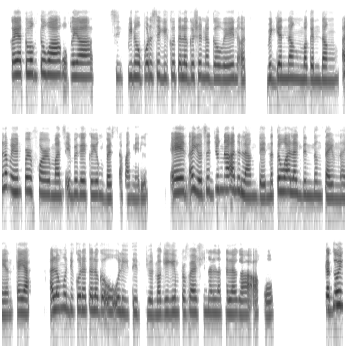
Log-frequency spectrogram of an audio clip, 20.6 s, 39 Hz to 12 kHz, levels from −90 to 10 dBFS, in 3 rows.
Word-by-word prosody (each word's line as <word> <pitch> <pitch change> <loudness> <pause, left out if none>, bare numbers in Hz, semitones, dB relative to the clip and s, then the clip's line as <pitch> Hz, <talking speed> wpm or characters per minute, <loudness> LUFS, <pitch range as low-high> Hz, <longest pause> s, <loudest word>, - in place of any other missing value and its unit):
Kaya 295 +1 +7
tuwang 300 -1 +2
tuwa 290 -1 +6
ako, 285 -3 -7
kaya 265 0 +3 0.3
si 255 -2 -18
pinupursige 260 0 -3
ko 270 0 -7
talaga 255 -1 -1
siya 270 +1 -4
na 250 - -4
gawin 235 0 -2
at 220 - -3 0.4
bigyan 240 +1 +1
ng 240 -1 -2
magandang, 225 -1 -2
alam 360 +1 +2
mo - - +1
'yon, 275 0 +1
performance, 245 -5 0
ibigay 240 0 -1
ko 235 - -5
'yong 230 -2 -4
best 205 0 -2
sa - - -10
kanila 195 +1 -8 0.5
and 270 -1 +8
ayun 255 -6 +4
sadyang 290 +3 -5
naano 305 -1 +5
lang 220 -3 0
din, 210 -1 -3
natuwa 280 +4 +3
lang 255 -3 +1
din 230 -1 -4
no'ng 225 -1 -7
time 205 -1 +1
na 205 - -6
'yon. 195 +1 -5
Kaya, 220 -1 +4 0.4
alam 260 +2 +3
mo, 275 - -4
'di 250 +1 -8
ko 250 +2 0
na 245 - 0
talaga 245 -2 -1
uulitin 220 -3 -4
'yon, 205 -2 -6
magiging 215 +1 -4
professional 220 0 -3
na 210 - -4
talaga 210 -1 -1
ako. 185 +2 -4 1.1
Gagawin 305 +5 +8
240 Hz, 160 wpm, -24 LUFS, 220-265 Hz, 1.1 s, and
